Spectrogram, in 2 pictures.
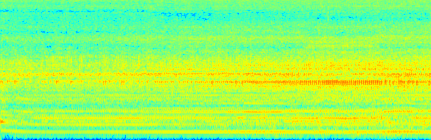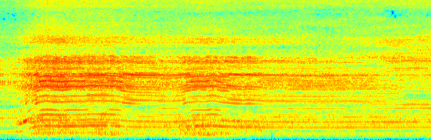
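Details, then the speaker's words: Two-stroke Johnson outboard, throttle varied: smooth even note climbing sharply, holding, easing back, no misses or knocks; some prop cavitation noted, nothing wrong with the engine. "that's him on the throttle varying the speeds nothing wrong with the engine"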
